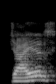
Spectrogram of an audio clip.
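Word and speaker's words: gyre: आर जायर्स या गायर जायर्स या गायर जैसे भी आप इसको प्रोनाउंस करना चाहे सो बेसिकली अगर मैं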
